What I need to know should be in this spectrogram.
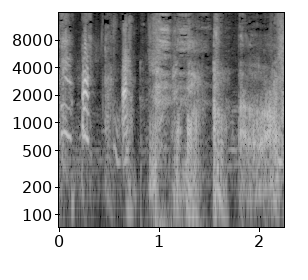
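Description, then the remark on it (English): A person imitates a neighbour's small mutt named Schizo, making a quick run of high, yappy woofs and squeaky whines with a breathy, strained edge, loud and uneven over about two seconds. “But it suits him because he kind of woofs and squeaks.”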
